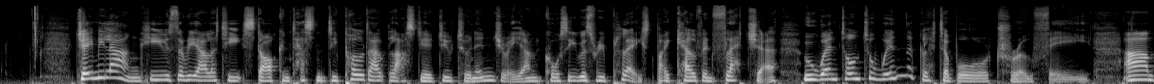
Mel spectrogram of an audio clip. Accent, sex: British, female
